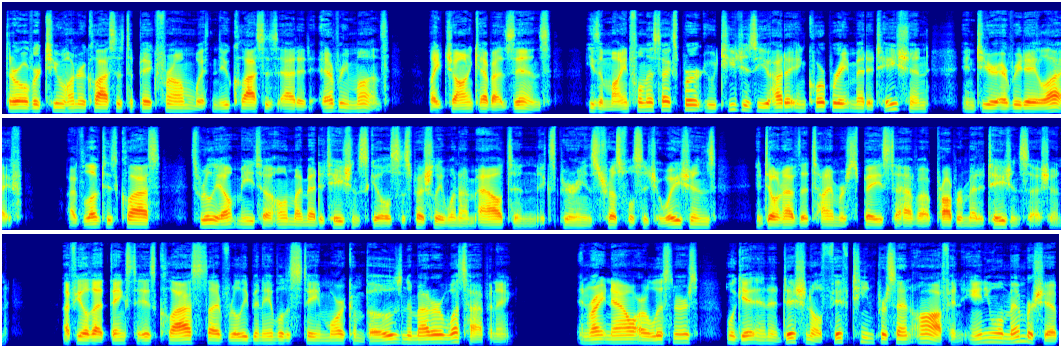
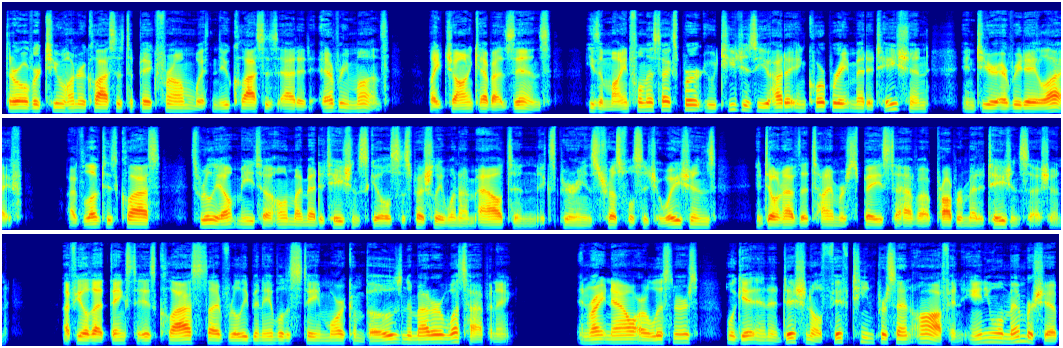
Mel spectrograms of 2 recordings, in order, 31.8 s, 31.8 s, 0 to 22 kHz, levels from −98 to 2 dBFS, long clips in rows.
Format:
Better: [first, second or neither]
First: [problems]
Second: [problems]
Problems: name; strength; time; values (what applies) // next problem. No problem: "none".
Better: neither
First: thin; very; fading below 400 Hz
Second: thin; very; fading below 400 Hz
